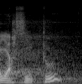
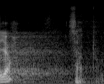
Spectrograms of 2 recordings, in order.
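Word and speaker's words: يحسب: Karena dalam qiraah sab'a ada yang baca yahsibu, qiraah kita baca yahsabu. Tapi guru-guru kita kalau ngajar fikih itu bacanya yahsibu. Tapi kalau baca Quran yahsabu. Ya kan Quran kita kan ayah sabu Allah yaqdiru alaihi ahad, bukan dibaca ayah sibu.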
